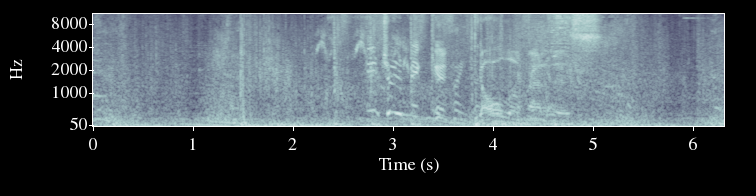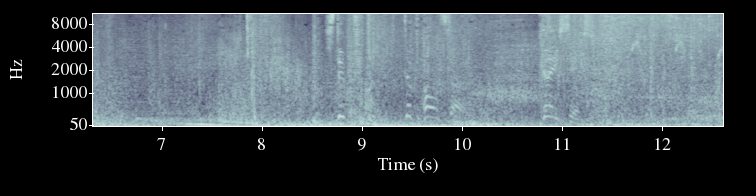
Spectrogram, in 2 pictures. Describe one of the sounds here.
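A heavy stone creature crashes and rumbles.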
